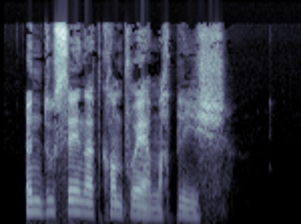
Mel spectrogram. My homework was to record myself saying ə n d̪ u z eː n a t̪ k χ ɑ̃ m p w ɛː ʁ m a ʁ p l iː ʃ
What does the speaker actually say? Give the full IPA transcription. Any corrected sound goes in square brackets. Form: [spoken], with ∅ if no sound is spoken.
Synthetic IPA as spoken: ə n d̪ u [s] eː n a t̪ k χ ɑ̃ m p w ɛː ʁ m a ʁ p l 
